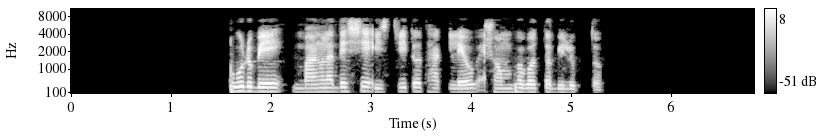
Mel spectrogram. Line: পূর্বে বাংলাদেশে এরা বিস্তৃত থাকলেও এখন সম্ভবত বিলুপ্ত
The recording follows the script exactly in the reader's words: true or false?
false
